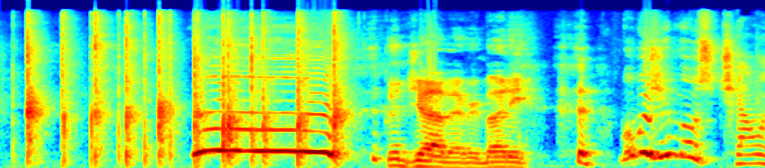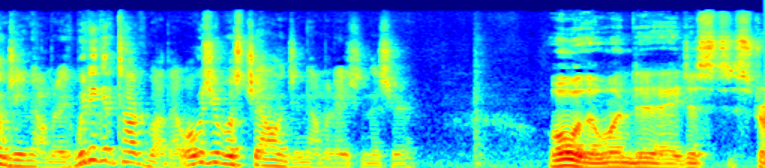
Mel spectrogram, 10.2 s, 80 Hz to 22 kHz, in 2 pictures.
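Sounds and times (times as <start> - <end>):
crisp hand claps: 0.0 - 2.6
long sustained tonal whoop: 1.3 - 2.4
speech: 2.6 - 8.0, 8.8 - 10.1.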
